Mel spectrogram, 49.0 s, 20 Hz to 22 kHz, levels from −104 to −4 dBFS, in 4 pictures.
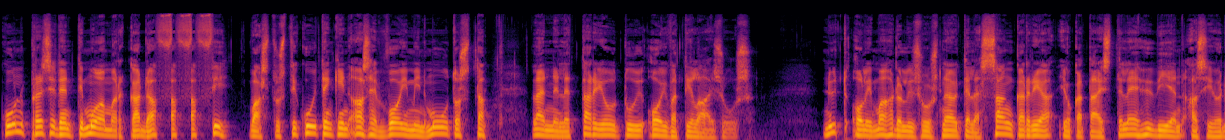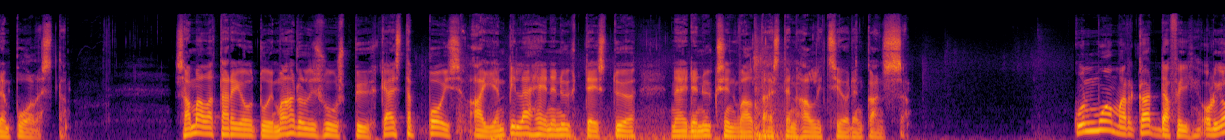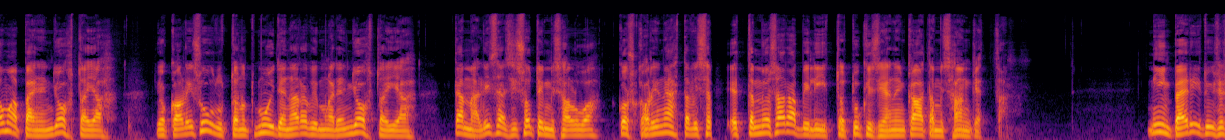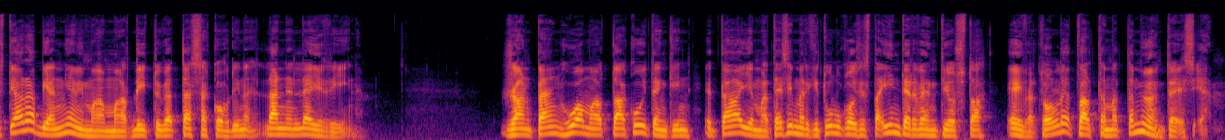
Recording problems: audio stuttering; at 1.5 s
door banging; noticeable; from 17 to 20 s; peak 8 dB below the speech

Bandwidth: 15 kHz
